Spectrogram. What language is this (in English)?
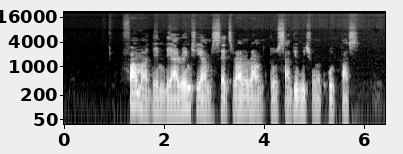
Nigerian Pidgin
